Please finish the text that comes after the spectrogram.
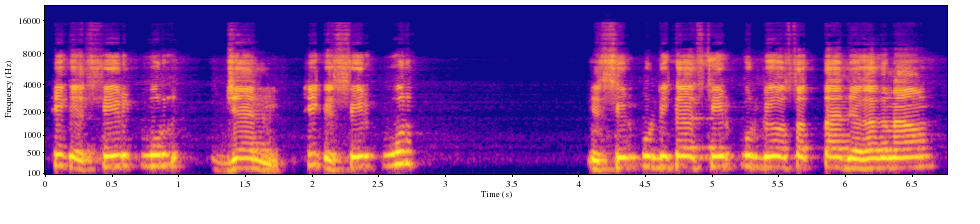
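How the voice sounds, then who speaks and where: A man runs an online coaching class, his voice sitting high and his pace unhurried. He keeps asking questions, answers them himself, and draws out the key phrases so students will remember them. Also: steady tone. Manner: drills students with repeated questions and "theek hai"; slow, stretched key phrases. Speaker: exam-prep teacher. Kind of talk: online current-affairs class.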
